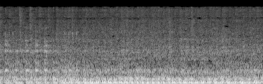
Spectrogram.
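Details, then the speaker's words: Honda Vario 125 with idle air control closing: low, uneven idle thudding with no steady beat, sagging and close to stalling; weak idle while troubleshooting cold-running brebet. "Oke, ini agak melemah sudah, di ACT-nya nutup. Nah, sepertinya mau sinjal, mau mati juga nih."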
